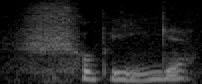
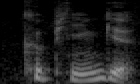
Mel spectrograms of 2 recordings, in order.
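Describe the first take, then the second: First: The name begins with a soft SH sound. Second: The name begins with a hard K sound.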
